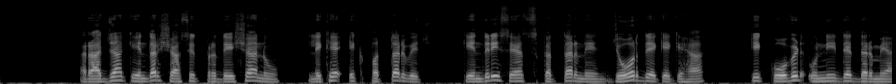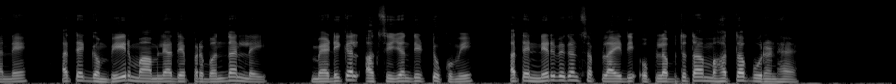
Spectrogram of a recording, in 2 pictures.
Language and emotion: Punjabi, neutral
